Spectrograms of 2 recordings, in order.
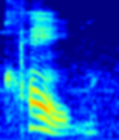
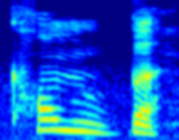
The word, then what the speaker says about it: comb: and he came across the word comb like a comb that's going comb oh oh blessed and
